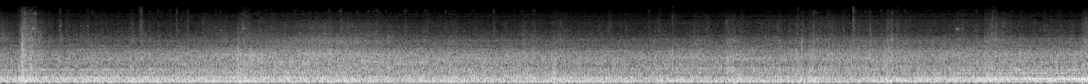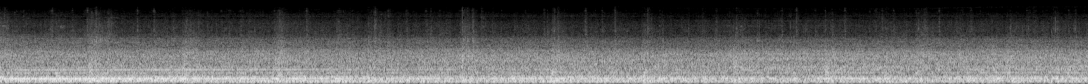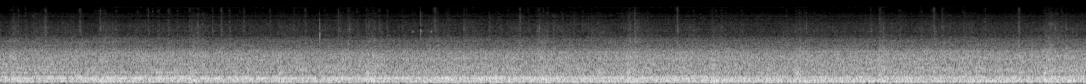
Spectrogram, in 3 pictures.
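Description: Steady ride noise of a road vehicle travelling at speed, heard from inside. A brief knock comes right at the start, and a low steady hum rises out of the noise about nine seconds in and fades near the end.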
